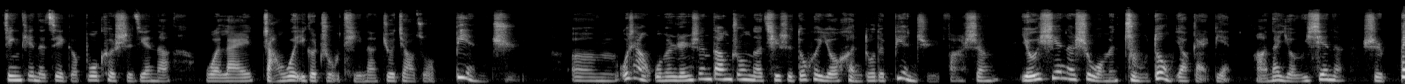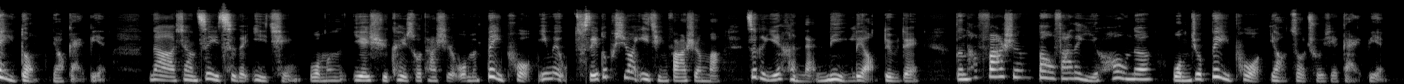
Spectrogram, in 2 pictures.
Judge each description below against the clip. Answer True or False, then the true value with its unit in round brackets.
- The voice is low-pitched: False (190 Hz)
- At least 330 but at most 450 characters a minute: False (290 characters per minute)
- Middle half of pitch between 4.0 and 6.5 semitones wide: True (5.5 semitones)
